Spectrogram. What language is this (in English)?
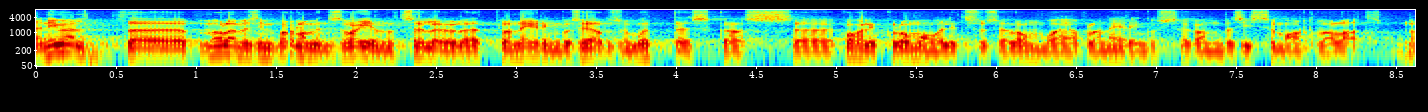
Estonian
